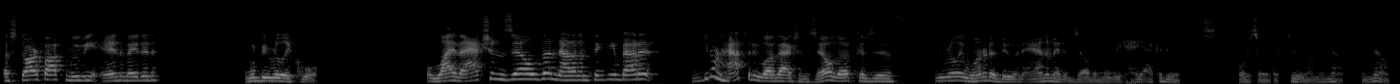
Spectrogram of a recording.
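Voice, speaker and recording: A man in his thirties with a slight Texan accent, hosting casual film news commentary in an animated, rambling, emphatic way. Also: a little high, a little fast. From Texas. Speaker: film news show host.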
